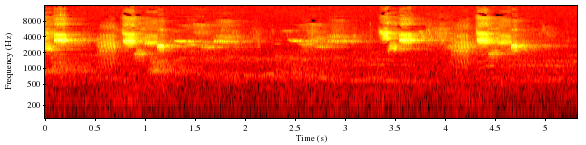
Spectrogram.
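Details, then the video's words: Black-collared starling, Ubon Ratchathani, Thailand, 2 January 2020: loud, rasping two- and three-part squawks repeated roughly every second, with a quieter gap midway. "นกกิ้งโครงคอดำ Black-collared Starling"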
